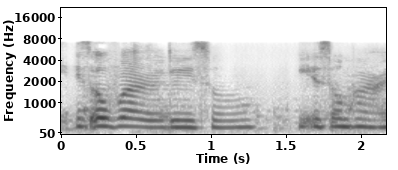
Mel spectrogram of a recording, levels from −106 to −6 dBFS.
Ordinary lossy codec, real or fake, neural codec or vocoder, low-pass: none; fake; codec, 16 kHz, 1 kbps, X-Codec, HuBERT features, trained on balanced general audio; 7.2 kHz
